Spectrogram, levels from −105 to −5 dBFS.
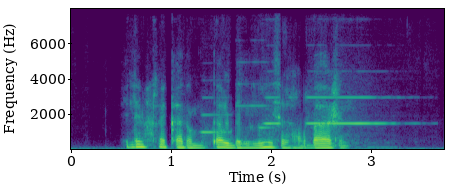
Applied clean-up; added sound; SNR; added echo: neural diffusion model UNIVERSE++.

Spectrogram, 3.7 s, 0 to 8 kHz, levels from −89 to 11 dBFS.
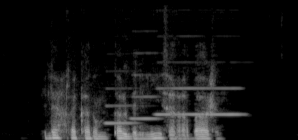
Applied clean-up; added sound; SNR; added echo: classical method Wiener filter.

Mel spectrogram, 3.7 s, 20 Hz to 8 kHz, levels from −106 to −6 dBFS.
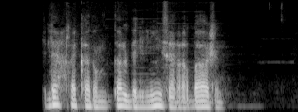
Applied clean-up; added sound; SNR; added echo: neural mask model DeepFilterNet 3.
